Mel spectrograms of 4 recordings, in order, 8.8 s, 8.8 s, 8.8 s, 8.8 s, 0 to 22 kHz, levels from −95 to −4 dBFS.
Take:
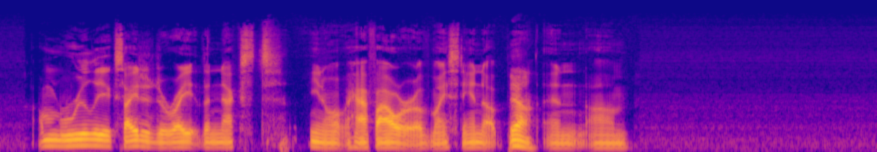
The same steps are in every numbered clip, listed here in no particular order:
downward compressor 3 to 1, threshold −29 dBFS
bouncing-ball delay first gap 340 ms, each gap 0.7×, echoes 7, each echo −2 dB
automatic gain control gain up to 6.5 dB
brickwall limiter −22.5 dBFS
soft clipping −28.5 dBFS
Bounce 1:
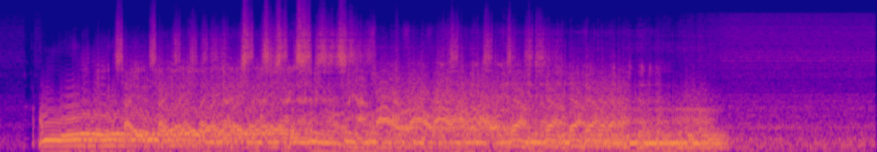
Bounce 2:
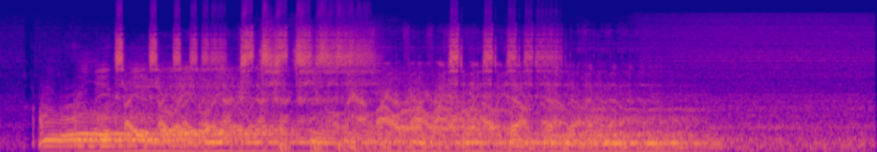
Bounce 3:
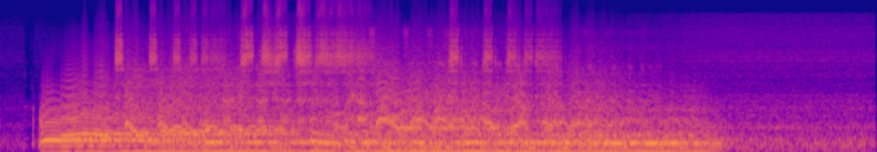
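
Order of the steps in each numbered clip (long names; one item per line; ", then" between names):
bouncing-ball delay, then brickwall limiter, then automatic gain control, then soft clipping, then downward compressor
automatic gain control, then downward compressor, then brickwall limiter, then soft clipping, then bouncing-ball delay
automatic gain control, then soft clipping, then brickwall limiter, then bouncing-ball delay, then downward compressor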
